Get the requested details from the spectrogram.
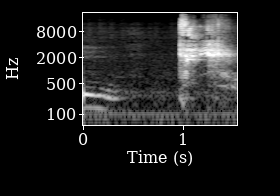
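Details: Excited infant girl giving a soft vocalization, then one sudden harsh, airy cough burst.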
